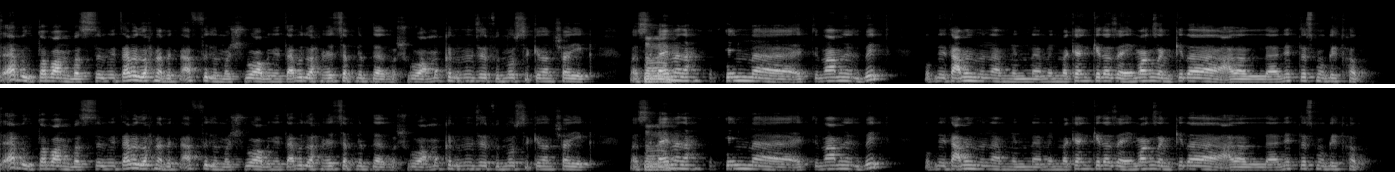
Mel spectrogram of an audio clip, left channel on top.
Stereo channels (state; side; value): quieter; right; 5.1 dB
